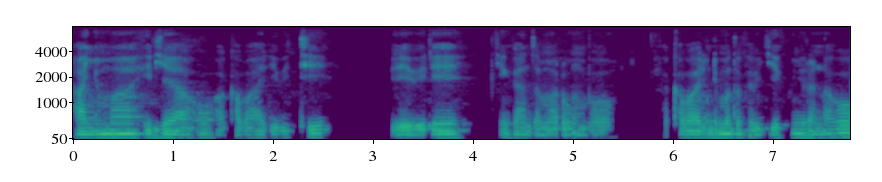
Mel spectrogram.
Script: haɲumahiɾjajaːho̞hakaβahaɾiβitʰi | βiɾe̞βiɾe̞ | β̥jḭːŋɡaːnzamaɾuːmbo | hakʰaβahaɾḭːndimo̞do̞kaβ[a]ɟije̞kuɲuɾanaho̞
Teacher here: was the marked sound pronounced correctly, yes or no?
no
